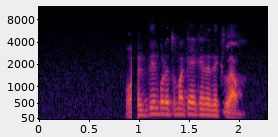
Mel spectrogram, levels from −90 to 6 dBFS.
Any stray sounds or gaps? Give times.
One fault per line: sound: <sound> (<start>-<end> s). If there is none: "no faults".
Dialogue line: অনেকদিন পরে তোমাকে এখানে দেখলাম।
sound: dropout (0.9-1.0 s)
